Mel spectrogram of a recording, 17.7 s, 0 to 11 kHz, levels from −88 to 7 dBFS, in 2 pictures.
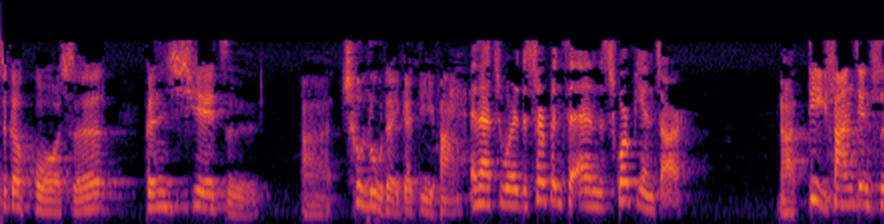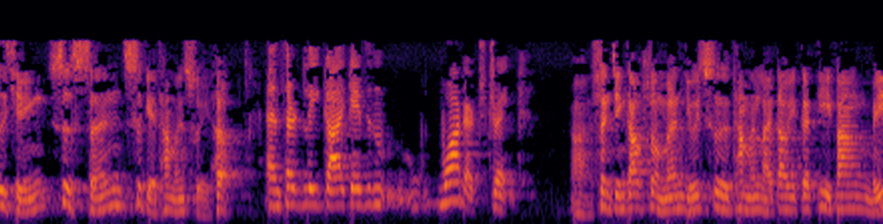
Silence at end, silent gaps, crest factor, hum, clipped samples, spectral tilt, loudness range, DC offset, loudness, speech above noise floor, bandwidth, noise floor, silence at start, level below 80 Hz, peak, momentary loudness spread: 0 s; none; 24 dB; none; under 0.1%; -3 dB/octave; 3 LU; under 0.1%; -25 LUFS; 43 dB; 6.6 kHz; -69 dBFS; 0 s; -72 dBFS; -2 dBFS; 13 LU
